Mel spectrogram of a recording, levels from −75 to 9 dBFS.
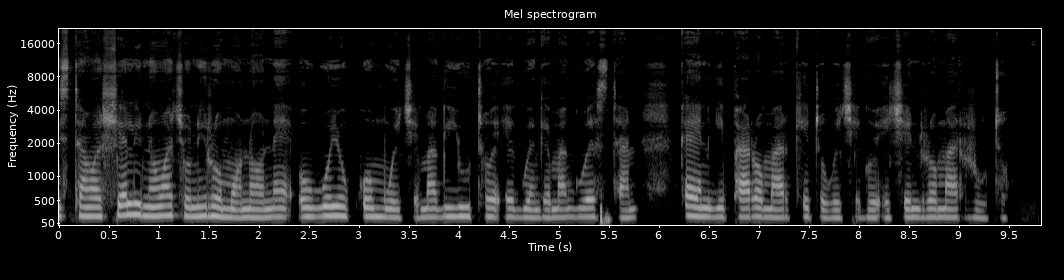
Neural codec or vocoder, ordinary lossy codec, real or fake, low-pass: none; none; real; none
